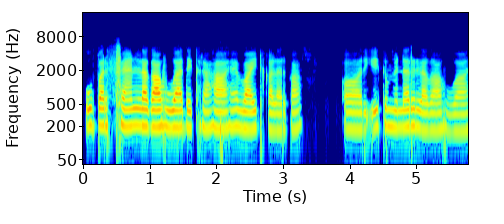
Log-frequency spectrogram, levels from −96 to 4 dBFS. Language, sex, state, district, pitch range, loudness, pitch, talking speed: Hindi, female, Rajasthan, Nagaur, 180-200 Hz, -30 LUFS, 190 Hz, 165 wpm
